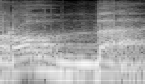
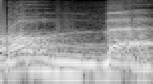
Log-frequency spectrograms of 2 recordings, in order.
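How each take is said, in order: Both takes have the same delivery.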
